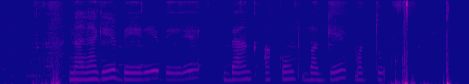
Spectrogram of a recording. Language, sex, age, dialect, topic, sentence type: Kannada, female, 18-24, Central, banking, question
